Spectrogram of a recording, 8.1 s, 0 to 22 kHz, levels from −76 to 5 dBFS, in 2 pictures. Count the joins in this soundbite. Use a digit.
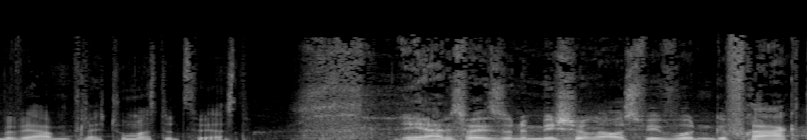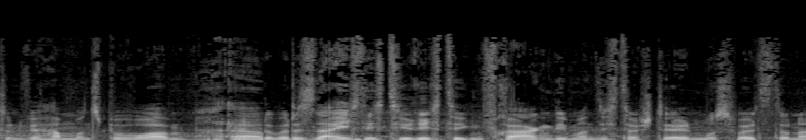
1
